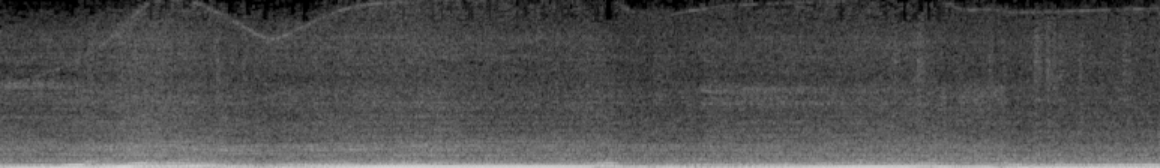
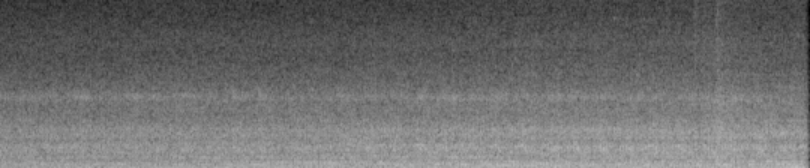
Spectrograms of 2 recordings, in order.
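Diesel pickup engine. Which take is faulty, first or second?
first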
